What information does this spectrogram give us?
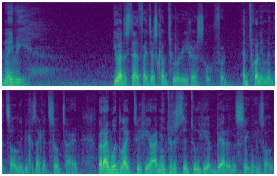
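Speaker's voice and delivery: ordinary talk, nothing marked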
